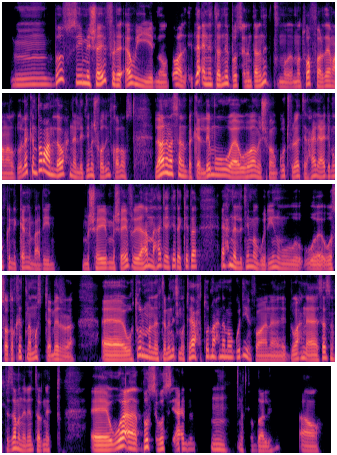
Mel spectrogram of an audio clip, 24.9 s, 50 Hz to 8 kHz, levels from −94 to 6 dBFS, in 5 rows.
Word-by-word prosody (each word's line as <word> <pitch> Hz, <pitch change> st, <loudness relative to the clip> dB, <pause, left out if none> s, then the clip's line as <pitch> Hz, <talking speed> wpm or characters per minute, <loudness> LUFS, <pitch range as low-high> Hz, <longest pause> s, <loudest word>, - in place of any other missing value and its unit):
إمم، 155 Hz, +2 st, -7 dB
بُصي 205 Hz, -, -1 dB
مش 185 Hz, -4 st, +3 dB
هيفرق 160 Hz, -, +3 dB
أوي 145 Hz, -11 st, +1 dB
الموضوع 110 Hz, +8 st, -2 dB
ال -, -, -3 dB
لأ -, -, +6 dB
الإنترنت 160 Hz, +1 st, 0 dB
بُصي 135 Hz, -1 st, -4 dB
الإنترنت 125 Hz, -, -3 dB
م 110 Hz, -, -7 dB, 0.2 s
متوفر 160 Hz, +2 st, 0 dB
دايمًا 125 Hz, 0 st, 0 dB
على 105 Hz, -1 st, -2 dB
طول، 105 Hz, -, -8 dB
لكن 230 Hz, +2 st, +1 dB
طبعًا 235 Hz, -, +8 dB
لو 160 Hz, -, +6 dB
إحنا 175 Hz, -8 st, -6 dB
الاتنين 125 Hz, +6 st, -7 dB
مش 160 Hz, -, -4 dB
فاضين 160 Hz, -, -5 dB
خلاص، -, -, -7 dB, 0.3 s
لو -, -, +10 dB
أنا 225 Hz, -, +8 dB
مثلًا 185 Hz, -7 st, +3 dB
باكلّمه 135 Hz, +7 st, -1 dB
وهو 140 Hz, -4 st, +3 dB
مش 120 Hz, -, -4 dB
موجود 105 Hz, +8 st, -7 dB
في -, -, -15 dB
الوقت 140 Hz, +2 st, -2 dB
الحالي 140 Hz, -1 st, -2 dB
عادي 130 Hz, +2 st, -1 dB
ممكن 140 Hz, -2 st, -9 dB
نتكلم 130 Hz, +3 st, -6 dB
بعدين، 105 Hz, -1 st, -9 dB, 0.4 s
مش -, -, -4 dB
هي 120 Hz, +1 st, +2 dB
مش 125 Hz, -2 st, -6 dB
هيفرق 130 Hz, -8 st, +1 dB
أهم 165 Hz, -1 st, 0 dB
حاجة 175 Hz, -4 st, -3 dB
كده 145 Hz, 0 st, -3 dB
كده 155 Hz, +3 st, -3 dB, 0.4 s
إحنا 180 Hz, -2 st, -1 dB
الاتنين 145 Hz, +4 st, -5 dB
موجودين 120 Hz, +2 st, -6 dB
و 105 Hz, -4 st, -9 dB
و -, -, -6 dB
وصداقتنا 160 Hz, -7 st, -4 dB
مستمرة 115 Hz, -, -5 dB, 0.4 s
آآ 105 Hz, -1 st, +5 dB
وطول 115 Hz, -, -2 dB
ما 165 Hz, -, 0 dB
الإنترنت 135 Hz, +5 st, -4 dB
متاح 150 Hz, +8 st, 0 dB
طول 180 Hz, -, -6 dB
ما 175 Hz, -, +1 dB
إحنا 170 Hz, 0 st, -3 dB
موجودين، 165 Hz, +3 st, -4 dB
فأنا 100 Hz, -3 st, -5 dB
وإحنا 120 Hz, -3 st, 0 dB
أساسًا 140 Hz, +4 st, -2 dB
في -, -, -14 dB
زمن 150 Hz, -5 st, -1 dB
الإنترنت 120 Hz, +1 st, -7 dB, 0.5 s
آآ 120 Hz, 0 st, +7 dB
و 155 Hz, -, +8 dB, 0.3 s
بُصي 195 Hz, -8 st, +1 dB
بُصي 150 Hz, +1 st, -3 dB
أنا 145 Hz, 0 st, -2 dB, 0.3 s
إمم، 135 Hz, -3 st, -7 dB, 0.2 s
اتفضّلي، 110 Hz, -3 st, -9 dB, 0.4 s
آه. 105 Hz, -1 st, -3 dB
135 Hz, 185 wpm, -23 LUFS, 115-160 Hz, 0.5 s, لو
